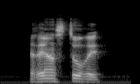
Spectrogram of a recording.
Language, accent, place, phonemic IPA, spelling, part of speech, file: French, France, Lyon, /ʁe.ɛ̃s.tɔ.ʁe/, réinstaurer, verb, LL-Q150 (fra)-réinstaurer.wav
- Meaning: to reestablish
